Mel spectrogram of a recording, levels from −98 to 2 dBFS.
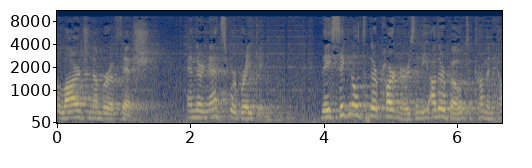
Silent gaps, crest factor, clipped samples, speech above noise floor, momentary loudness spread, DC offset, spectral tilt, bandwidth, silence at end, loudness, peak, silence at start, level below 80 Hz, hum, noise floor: none; 20 dB; under 0.1%; 20 dB; 18 LU; under 0.1%; -5 dB/octave; 9.6 kHz; 0 s; -28 LUFS; -8 dBFS; 0 s; -54 dBFS; none; -48 dBFS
